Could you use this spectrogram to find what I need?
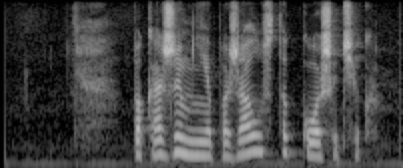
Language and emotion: Russian, neutral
